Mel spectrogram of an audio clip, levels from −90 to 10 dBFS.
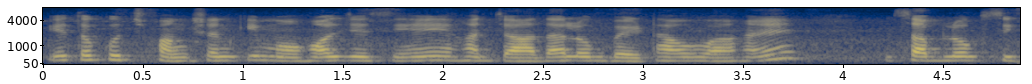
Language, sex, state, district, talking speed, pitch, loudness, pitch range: Hindi, female, Maharashtra, Mumbai Suburban, 195 wpm, 205 Hz, -20 LUFS, 195-220 Hz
